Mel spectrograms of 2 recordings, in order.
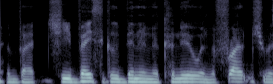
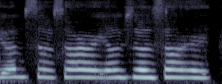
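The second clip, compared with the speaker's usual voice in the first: high, pleading mock apology, slower; flustered apology. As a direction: imitate a frightened tourist begging pardon. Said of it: "she's like".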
